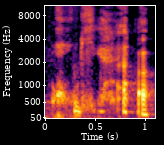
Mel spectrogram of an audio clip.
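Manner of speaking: hushed, voiceless recollection; dawning realisation. Acted. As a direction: let the memory dawn in a whisper. Acting the women suddenly remembering.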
